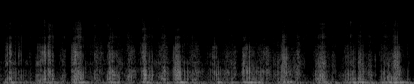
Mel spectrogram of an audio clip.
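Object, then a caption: Empty plastic phone case. Fingertips and nails scratch and tap the textured inner back panel of an empty black plastic phone case held in both hands. The result is a soft, steady run of dry scratches and light taps, about three per second, with a dull low thump beneath each stroke and almost no ring.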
